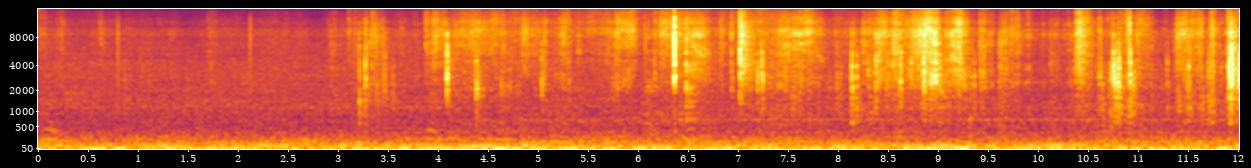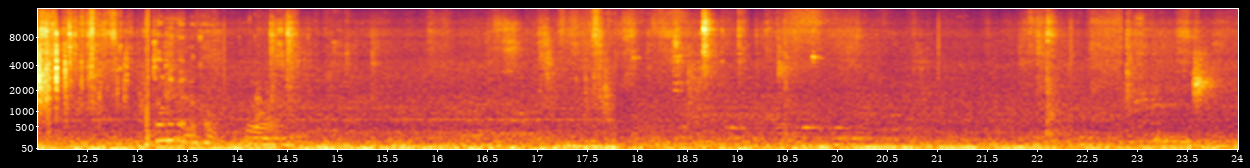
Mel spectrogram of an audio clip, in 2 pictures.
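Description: Pens scratch on paper.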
